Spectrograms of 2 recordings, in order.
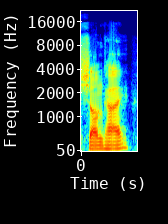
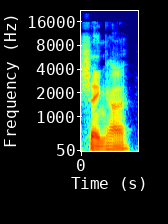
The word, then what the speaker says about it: Shanghai: Um also learned that I was saying it wrong the whole time. It's Shanghai. Um not Shanghai, but um yeah, man.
